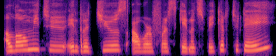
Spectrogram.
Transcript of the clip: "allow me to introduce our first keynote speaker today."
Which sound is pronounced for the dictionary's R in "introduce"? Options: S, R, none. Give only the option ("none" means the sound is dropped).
R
